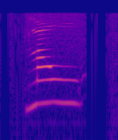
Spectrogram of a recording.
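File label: "lau1", Cantonese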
